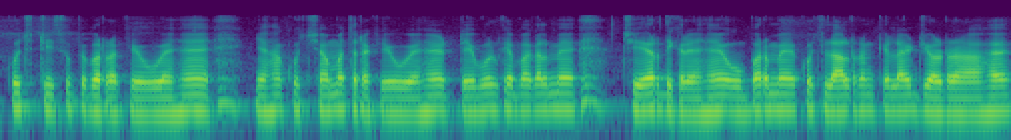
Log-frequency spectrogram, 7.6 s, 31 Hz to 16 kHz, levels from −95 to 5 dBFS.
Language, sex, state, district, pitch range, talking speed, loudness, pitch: Hindi, male, Jharkhand, Garhwa, 115-125 Hz, 235 wpm, -18 LUFS, 120 Hz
